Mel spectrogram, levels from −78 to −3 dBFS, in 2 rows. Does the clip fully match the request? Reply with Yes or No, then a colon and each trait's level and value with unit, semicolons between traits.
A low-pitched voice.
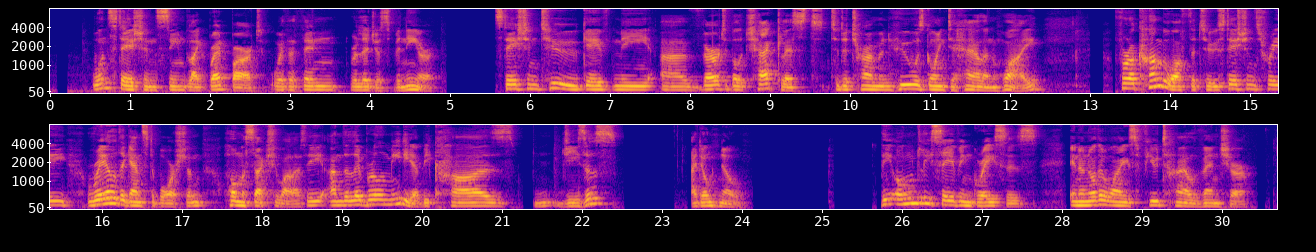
Yes: low, 125 Hz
